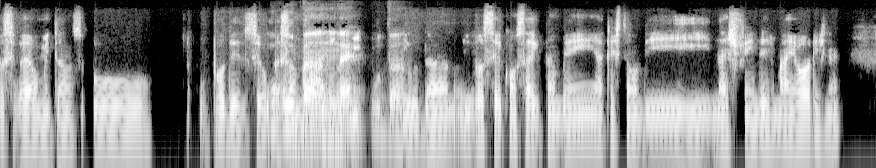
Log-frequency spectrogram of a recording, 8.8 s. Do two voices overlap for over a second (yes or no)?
yes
